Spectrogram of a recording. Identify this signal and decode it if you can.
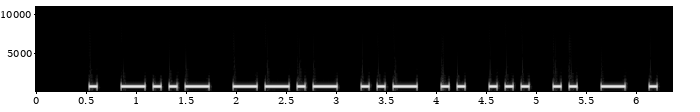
Morse code, heard as a keyed tone, about 15 wpm, 700 Hz. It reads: EXQUISITE
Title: Pangram Challenge v2 - 15wpm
